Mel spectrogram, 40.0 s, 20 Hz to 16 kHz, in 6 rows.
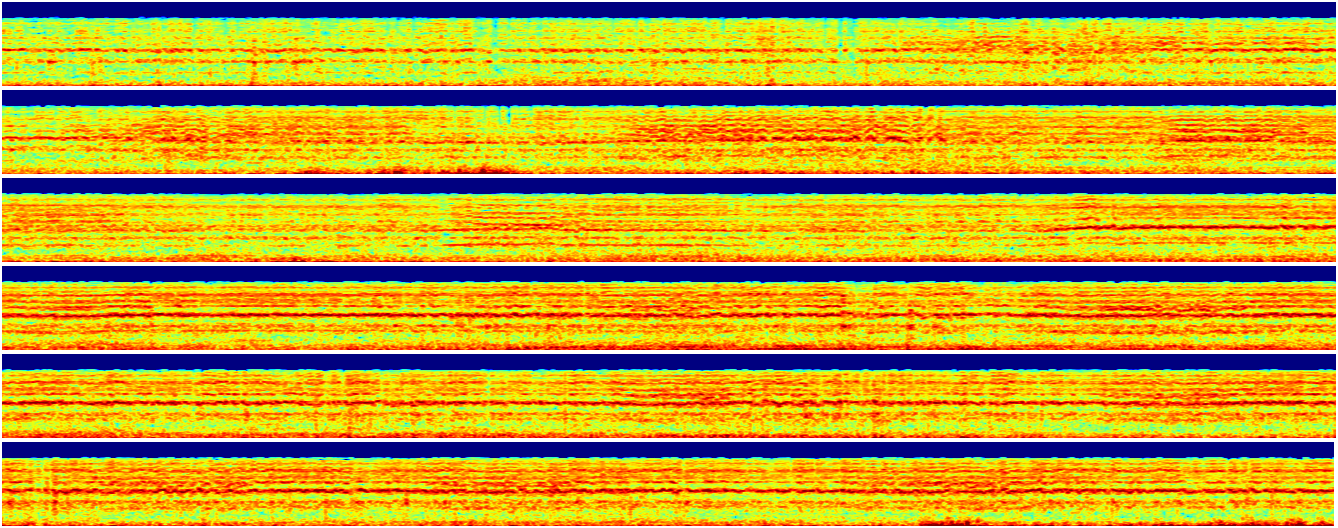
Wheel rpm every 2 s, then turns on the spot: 160, 160, 160, 170, 200, 190, 200, 200, 200, 210, 230, 230, 230, 230, 230, 220, 220, 220, 230, 230.
none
